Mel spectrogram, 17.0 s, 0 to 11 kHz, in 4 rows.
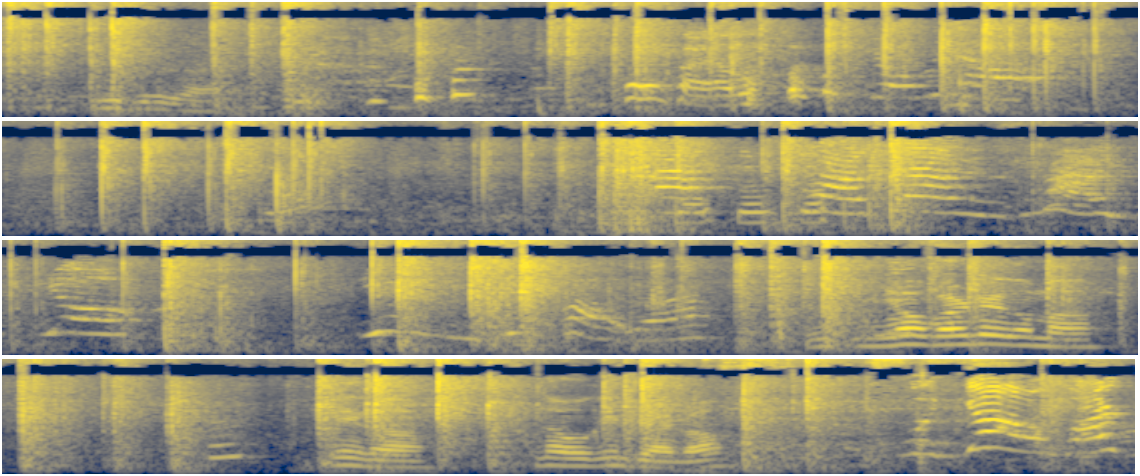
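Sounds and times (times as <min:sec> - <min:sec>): people talking: 0:00.0 - 0:04.0, 0:06.6 - 0:09.1, 0:09.8 - 0:12.6, 0:16.1 - 0:17.0
fireworks crackling and popping: 0:00.0 - 0:17.0.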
